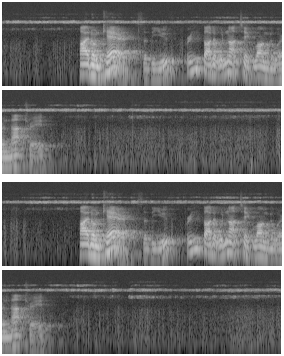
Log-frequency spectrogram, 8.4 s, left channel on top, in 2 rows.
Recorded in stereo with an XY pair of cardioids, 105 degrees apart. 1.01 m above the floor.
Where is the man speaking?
Straight ahead, 1.2 m.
